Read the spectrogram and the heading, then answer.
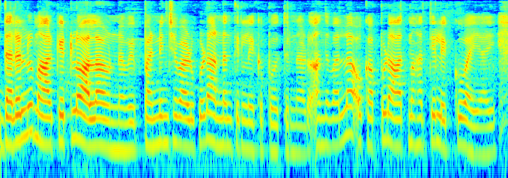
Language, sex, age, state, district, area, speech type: Telugu, female, 18-30, Telangana, Medak, rural, spontaneous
